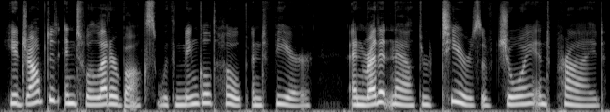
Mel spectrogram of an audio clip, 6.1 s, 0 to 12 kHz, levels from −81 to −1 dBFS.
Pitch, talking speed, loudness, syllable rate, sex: 235 Hz, 225 wpm, -19 LUFS, 5.1 syllables/s, female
